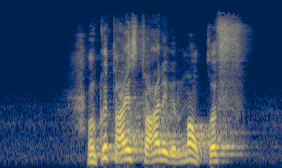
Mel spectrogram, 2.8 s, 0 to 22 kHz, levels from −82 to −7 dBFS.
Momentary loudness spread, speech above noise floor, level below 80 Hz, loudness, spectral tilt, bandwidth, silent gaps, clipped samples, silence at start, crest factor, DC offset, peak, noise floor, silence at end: 12 LU; 43 dB; -68 dBFS; -16 LUFS; -4.5 dB/octave; 16.5 kHz; none; under 0.1%; 0.75 s; 18 dB; under 0.1%; 0 dBFS; -59 dBFS; 0.4 s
